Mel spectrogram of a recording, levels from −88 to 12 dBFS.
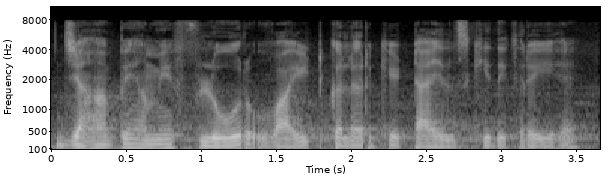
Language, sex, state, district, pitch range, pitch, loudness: Hindi, female, Gujarat, Valsad, 85-95 Hz, 90 Hz, -19 LUFS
